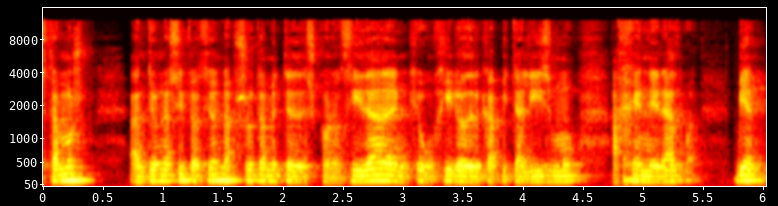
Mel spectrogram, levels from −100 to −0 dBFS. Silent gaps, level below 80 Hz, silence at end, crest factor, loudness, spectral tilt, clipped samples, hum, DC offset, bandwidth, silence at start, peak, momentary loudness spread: none; -54 dBFS; 0 s; 16 dB; -23 LUFS; -6 dB/octave; under 0.1%; none; under 0.1%; 12.5 kHz; 0 s; -6 dBFS; 10 LU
